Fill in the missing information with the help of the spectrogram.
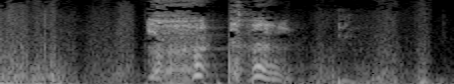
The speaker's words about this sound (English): Hold on a second. I have to cough.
